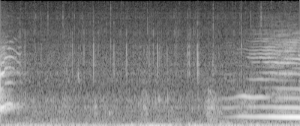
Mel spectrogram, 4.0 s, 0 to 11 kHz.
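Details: Humpback whale heard underwater off Vava'u, Kingdom of Tonga, in September 2015 while people swam with the whales; after faint underwater hiss, a steady low moaning tone rises in loudness toward the end.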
